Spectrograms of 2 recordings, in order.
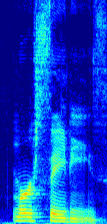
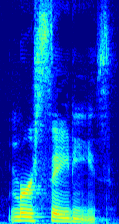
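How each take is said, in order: Both takes have the same delivery.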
